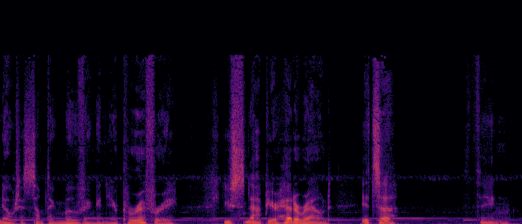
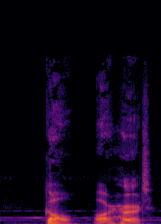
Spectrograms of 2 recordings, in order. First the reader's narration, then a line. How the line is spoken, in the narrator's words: says in their language, but in a deep, commanding voice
